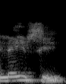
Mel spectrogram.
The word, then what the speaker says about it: Leipzig: en la batalla de Leipzig. Se escribe Leipzig, ¿no? Con IP al final, pero como es alemán se pronuncia Leipzig.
